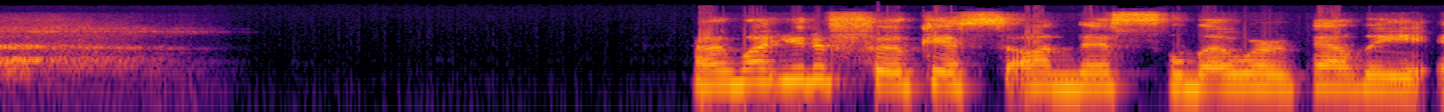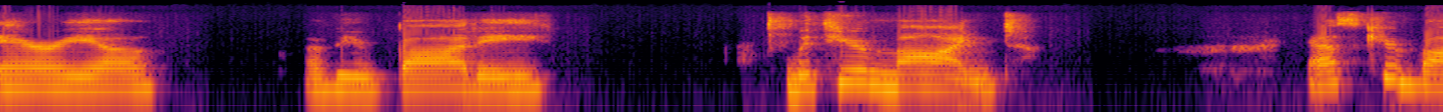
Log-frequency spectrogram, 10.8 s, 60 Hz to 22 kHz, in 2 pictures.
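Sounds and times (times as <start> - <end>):
slow exhale during a breathing exercise: 0.0 - 0.9
speech: 2.7 - 7.6, 8.3 - 9.4, 10.3 - 10.8.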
